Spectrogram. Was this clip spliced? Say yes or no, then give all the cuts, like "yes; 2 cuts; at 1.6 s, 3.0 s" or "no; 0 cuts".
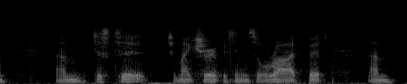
no; 0 cuts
